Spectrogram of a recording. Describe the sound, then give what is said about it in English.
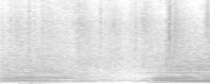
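A loud train horn blares continuously, its rich, chord-like tone shifting in pitch partway through as the train passes, with no voices. “Yeah, let that train. Train's pass coming.”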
